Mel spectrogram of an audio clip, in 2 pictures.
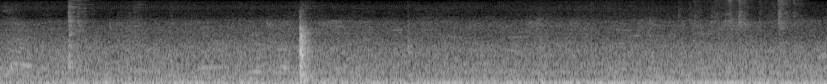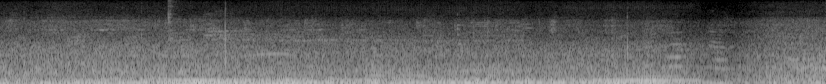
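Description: Steady street traffic noise with a low engine hum, faint background voices, and one sharp click about a second and a half in.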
